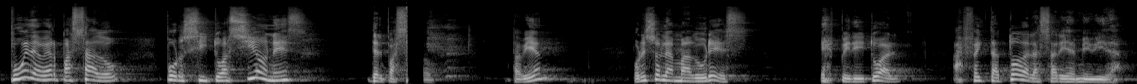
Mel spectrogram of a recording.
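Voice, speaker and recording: A man with an Argentine accent preaching a sermon, his voice sitting a little high for a man. He speaks conversationally, poses rhetorical questions and drops in playful asides to his congregation. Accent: Argentine Spanish. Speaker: pastor.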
